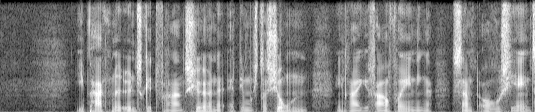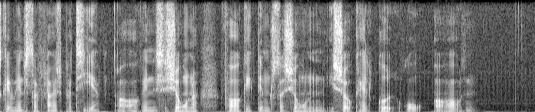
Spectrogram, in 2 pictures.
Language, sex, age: Danish, male, 41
